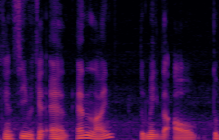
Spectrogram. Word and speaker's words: endl: n line so this whole thing is actually pronounced as n line yeah so if i was to run it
